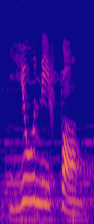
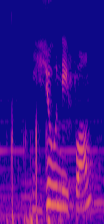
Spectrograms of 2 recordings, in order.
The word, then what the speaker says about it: uniform: and say orange similarly the next example is uniform so here the vowel U sounds as it it's a consonant Y uniform here if it is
